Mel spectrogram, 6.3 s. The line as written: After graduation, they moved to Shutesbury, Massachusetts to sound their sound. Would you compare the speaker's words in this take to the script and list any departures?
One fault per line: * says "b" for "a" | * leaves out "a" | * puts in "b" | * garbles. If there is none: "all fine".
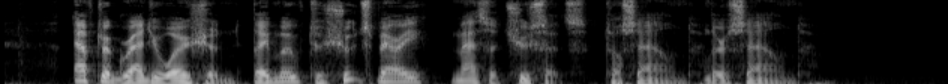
all fine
